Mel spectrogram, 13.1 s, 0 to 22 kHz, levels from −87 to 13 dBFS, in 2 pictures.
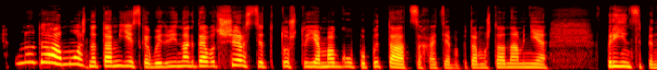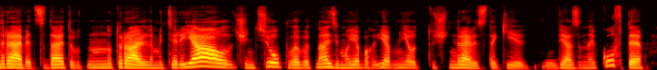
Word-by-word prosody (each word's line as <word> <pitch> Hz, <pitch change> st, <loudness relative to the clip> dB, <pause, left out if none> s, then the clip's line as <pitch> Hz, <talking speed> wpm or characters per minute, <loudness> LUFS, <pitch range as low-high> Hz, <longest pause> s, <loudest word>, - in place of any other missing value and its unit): Ну 450 Hz, +3 st, -4 dB
да, 450 Hz, -4 st, +8 dB
можно, 345 Hz, -9 st, 0 dB
там 255 Hz, +3 st, +4 dB
есть 255 Hz, -5 st, -1 dB
как 205 Hz, -2 st, -2 dB
бы, 210 Hz, -, +3 dB
и 220 Hz, +3 st, -3 dB
иногда 255 Hz, +1 st, +3 dB
вот 245 Hz, -1 st, -4 dB
шерсть- 280 Hz, -2 st, +2 dB
это 205 Hz, -4 st, -3 dB
то, 235 Hz, -, -3 dB
что 225 Hz, -, -7 dB
я 220 Hz, -1 st, +3 dB
могу 225 Hz, +1 st, 0 dB
попытаться 195 Hz, -4 st, +1 dB
хотя 165 Hz, 0 st, -7 dB
бы, 155 Hz, -, -16 dB
потому 175 Hz, +3 st, -5 dB
что 195 Hz, -, -3 dB
она 190 Hz, 0 st, +1 dB
мне 190 Hz, -3 st, -1 dB, 0.5 s
в -, -, -39 dB
принципе 235 Hz, -6 st, +1 dB
нравится, 170 Hz, -5 st, +1 dB
да, 175 Hz, +1 st, +1 dB
это 170 Hz, -2 st, -8 dB
вот 150 Hz, -, -19 dB
натуральный 170 Hz, -1 st, +1 dB
материал, 195 Hz, -, +4 dB
очень 170 Hz, 0 st, -11 dB
теплая, 205 Hz, -4 st, -3 dB
вот 160 Hz, 0 st, -9 dB
на 190 Hz, +2 st, -1 dB
зиму 175 Hz, -3 st, -7 dB
я 175 Hz, +1 st, -3 dB
бы 170 Hz, 0 st, -11 dB
хо 160 Hz, -, -15 dB
я 175 Hz, 0 st, -4 dB
б -, -, -19 dB
мне 175 Hz, -1 st, -9 dB
вот 160 Hz, -1 st, -9 dB
очень 165 Hz, +2 st, -13 dB
нравятся 150 Hz, -5 st, -3 dB
такие, 145 Hz, -2 st, -10 dB
м, 135 Hz, -1 st, -15 dB
вязаные 155 Hz, +1 st, -8 dB
кофты. 170 Hz, -, -3 dB
185 Hz, 225 wpm, -21 LUFS, 165-225 Hz, 0.5 s, да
